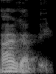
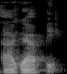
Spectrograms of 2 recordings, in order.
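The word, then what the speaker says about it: ἀγάπη: eta veamos Cuáles son agape amor el diccionario de la Real Academia Española dice que se debe pronunciar como ágape en griego nosotros la pronunciamos agape arg principio G tierra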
